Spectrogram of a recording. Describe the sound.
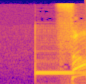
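A steady mid-pitched telephone ring tone starts suddenly on a call line and holds. A brighter, wavering sound joins it near the end.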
